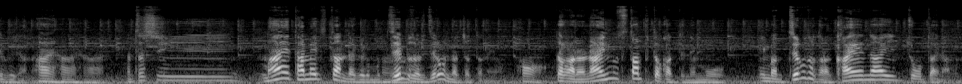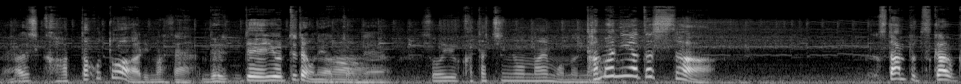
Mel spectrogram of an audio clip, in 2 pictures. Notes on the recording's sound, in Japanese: 2人組。パーキング収録。スマホ。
